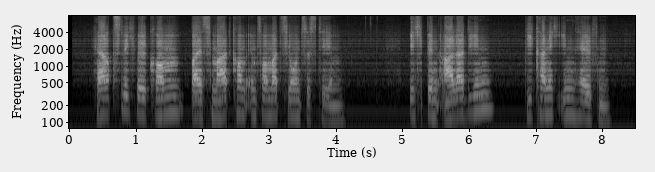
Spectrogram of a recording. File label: Saw slow; SmartKom; Prototypen Stimme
